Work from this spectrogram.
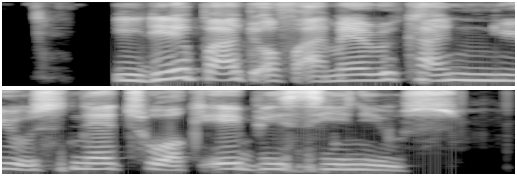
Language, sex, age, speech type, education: Nigerian Pidgin, female, 30-45, spontaneous, tertiary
